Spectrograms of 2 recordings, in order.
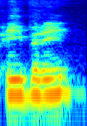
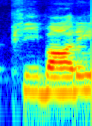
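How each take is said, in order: First: It is pronounced the way locals say it. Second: It is pronounced the way an outsider would. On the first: The speaker is from New England. The speaker calls it right. "instead of" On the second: The speaker is not from New England. The speaker calls it wrong. "somebody that's not from New England"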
